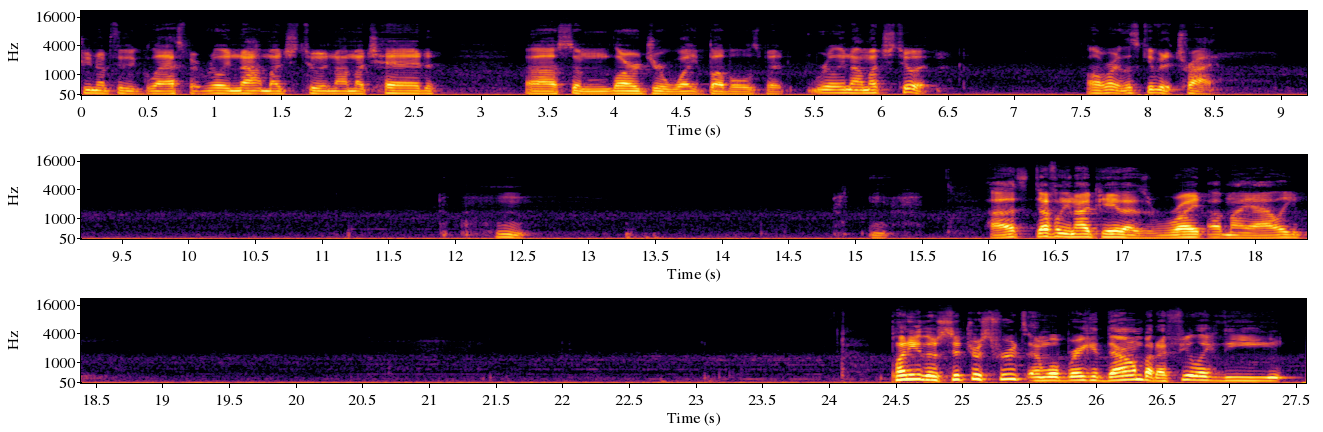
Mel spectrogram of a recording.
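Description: A middle-aged man talks into a close microphone with animation.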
